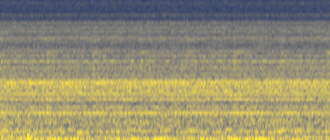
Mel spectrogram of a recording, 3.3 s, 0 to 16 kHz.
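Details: IBM 0665 MFM hard disk, owned since new in the 1980s, running a surface scan: steady, even whir with faint high hiss, no clicks or scraping; spinning and reading normally.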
